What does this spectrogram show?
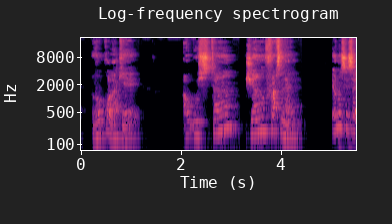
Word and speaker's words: Fresnel: E o Fresnel, ele trabalha muito com esse tipo de iluminação.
